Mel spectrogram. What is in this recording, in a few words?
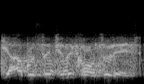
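damaged oil, mood low, Turkish; War Thunder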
